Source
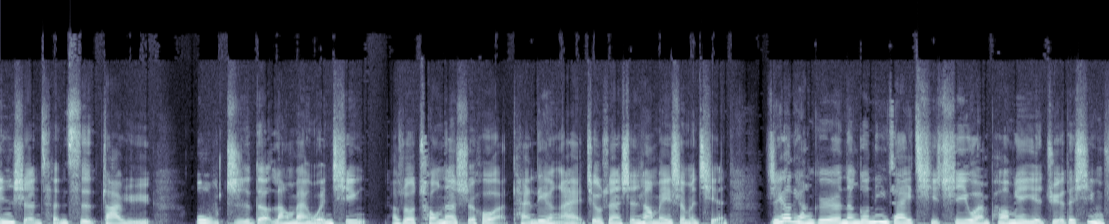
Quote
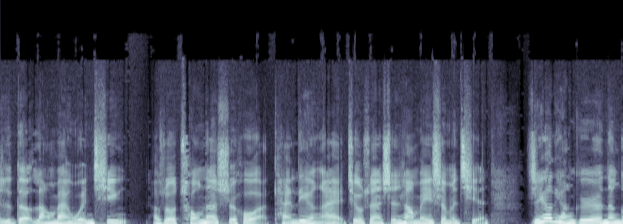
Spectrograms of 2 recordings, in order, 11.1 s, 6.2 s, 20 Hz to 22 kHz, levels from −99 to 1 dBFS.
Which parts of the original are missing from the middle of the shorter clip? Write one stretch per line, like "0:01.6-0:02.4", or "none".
none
